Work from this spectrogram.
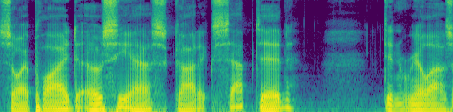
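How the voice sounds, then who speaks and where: A man speaks soft and calm in a very deep, low pitch, his tone dark and mellow. Vocal fry runs through it, and his pitch swings very widely. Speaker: counselor, former military officer. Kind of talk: soft-spoken ASMR talk to camera. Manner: soft-spoken, calm, rambling.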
